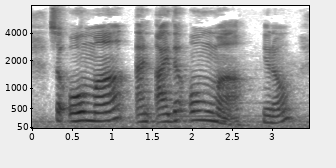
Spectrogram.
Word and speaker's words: Om: Every chapter begins and ends with the pran you know oma ja this is the kithan that goes on but it is never pronounced as a u m.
